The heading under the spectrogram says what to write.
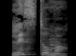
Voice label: "l'estomac", French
